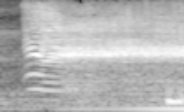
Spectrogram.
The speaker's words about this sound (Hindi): ये कैसी आवाज है ये तो किसी बालक के रोने की आवाज लगती है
